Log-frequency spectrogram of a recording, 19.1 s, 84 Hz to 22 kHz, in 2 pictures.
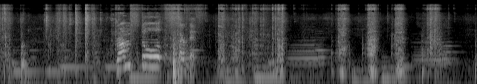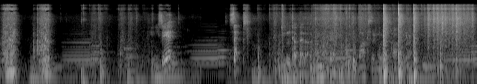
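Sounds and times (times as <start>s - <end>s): background music repeating tones: 0.0s - 19.0s
knife cutting cardboard box: 4.4s - 5.8s, 6.6s - 8.9s, 9.5s - 10.6s.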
